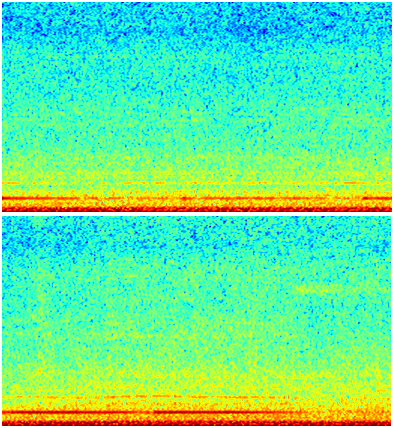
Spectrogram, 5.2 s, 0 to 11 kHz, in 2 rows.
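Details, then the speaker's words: 2007 GMC Yukon Denali XL 6.2 L V8 after repairing a no-crank no-start from a down low-speed communication network, starts and settles into a steady even idle with deep low rumble and faint constant whine; runs clean and healthy. "Fire it up. I'm sure she's gonna fire. Whee! She goes."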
